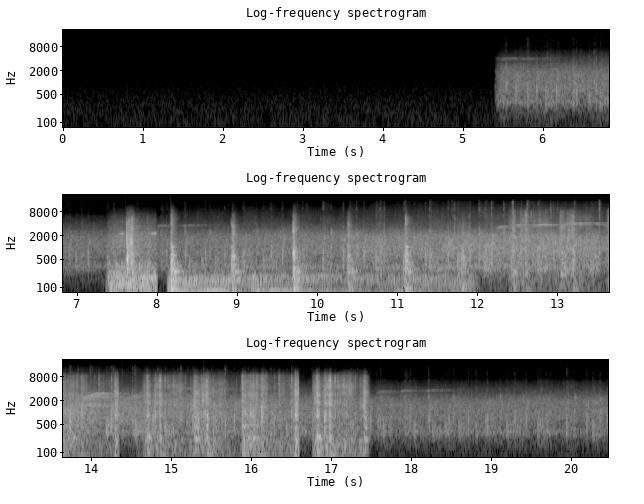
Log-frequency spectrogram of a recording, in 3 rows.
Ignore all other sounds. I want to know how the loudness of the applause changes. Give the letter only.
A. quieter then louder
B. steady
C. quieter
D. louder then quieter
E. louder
D.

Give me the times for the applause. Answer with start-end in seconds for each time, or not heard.
5.4-20.4.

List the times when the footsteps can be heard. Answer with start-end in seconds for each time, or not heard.
7.3-17.5.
